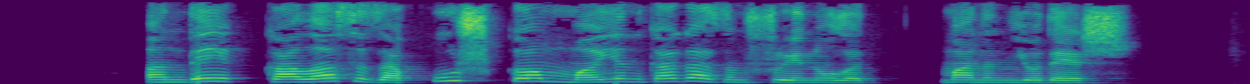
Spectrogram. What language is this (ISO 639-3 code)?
chm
